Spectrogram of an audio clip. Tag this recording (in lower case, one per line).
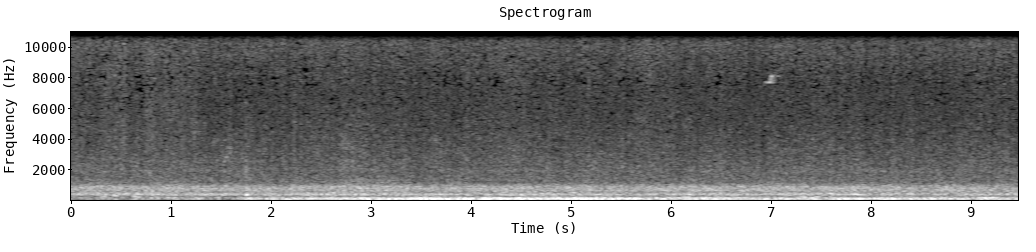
outside, rural or natural
snake
animal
